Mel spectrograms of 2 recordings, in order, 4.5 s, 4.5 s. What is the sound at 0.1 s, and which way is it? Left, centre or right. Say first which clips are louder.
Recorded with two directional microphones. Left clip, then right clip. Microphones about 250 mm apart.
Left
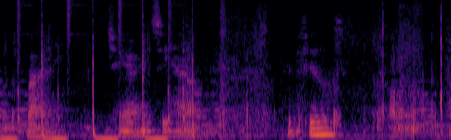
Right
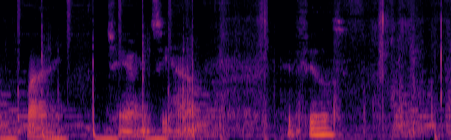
Music: right 6 dB; centre.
